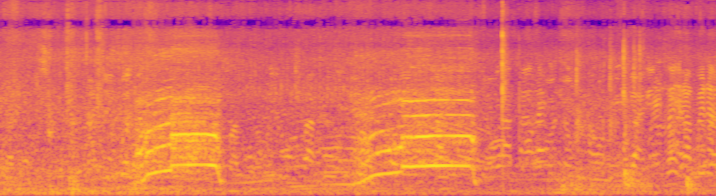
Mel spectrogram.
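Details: Big cute cow stepping down from a swaying truck gives two long, clear moos, each rising sharply then held flat for about a second, separated by a brief pause, over low voices and a faint engine hum.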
